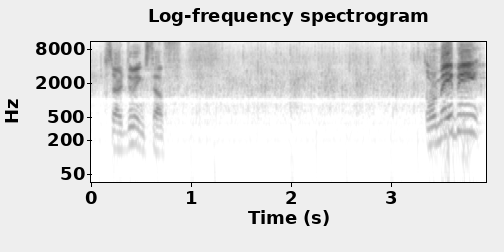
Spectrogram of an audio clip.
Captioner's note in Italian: applausi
